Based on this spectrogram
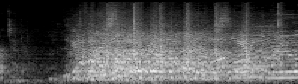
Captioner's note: audience laughs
